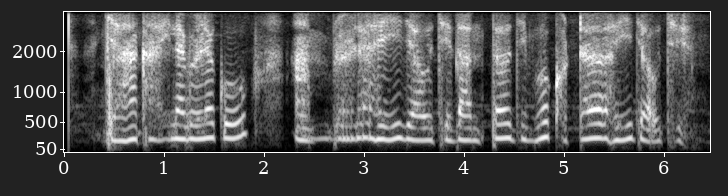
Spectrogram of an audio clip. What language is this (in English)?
Odia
